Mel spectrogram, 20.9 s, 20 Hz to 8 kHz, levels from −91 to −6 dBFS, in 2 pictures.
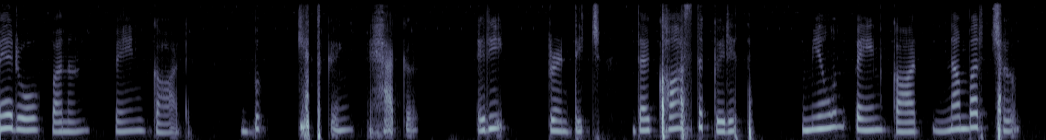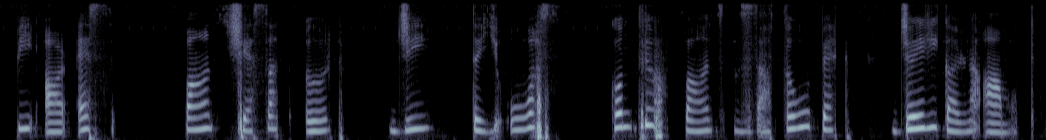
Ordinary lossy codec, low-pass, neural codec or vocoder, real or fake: none; 7.2 kHz; codec, 16 kHz, 0.9 kbps, LongCat-Audio-Codec; fake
